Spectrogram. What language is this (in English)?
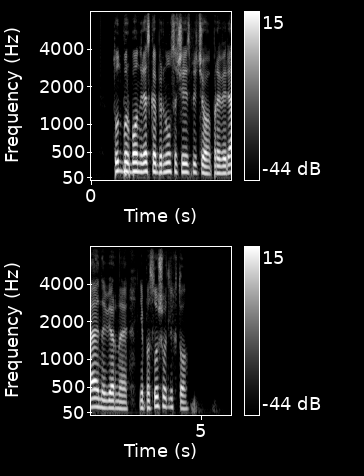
Russian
